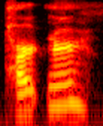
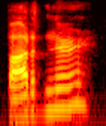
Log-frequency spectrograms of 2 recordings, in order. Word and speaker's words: partner: to uh the word partner okay control your tongue here instead of pardner k part partner partner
